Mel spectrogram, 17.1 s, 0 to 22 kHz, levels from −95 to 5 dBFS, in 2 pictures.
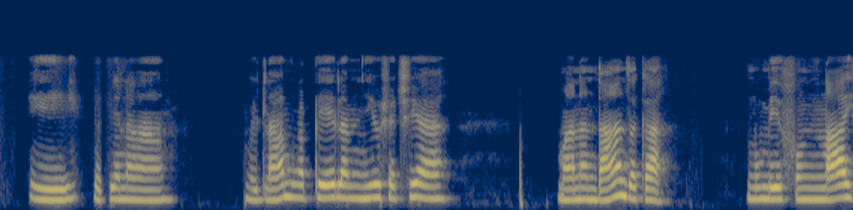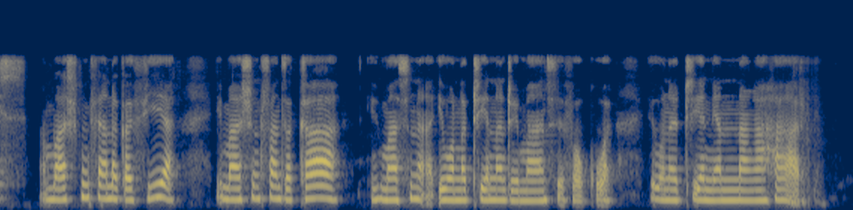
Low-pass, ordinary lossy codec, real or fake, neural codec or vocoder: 7.2 kHz; none; real; none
